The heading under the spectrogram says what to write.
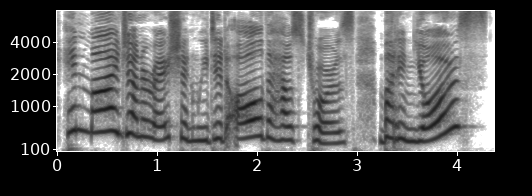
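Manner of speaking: put-on older woman near tears; voice cracking. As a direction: let the voice crack on the last words. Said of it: "Her voice cracks".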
